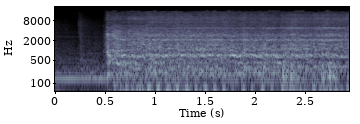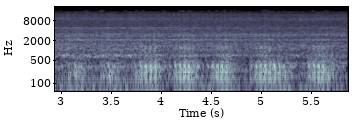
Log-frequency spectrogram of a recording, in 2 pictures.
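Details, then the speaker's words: Vespa ET4 scooter built from a box of eBay parts, on its first start attempt with fuel present and spark uncertain: it catches after a short crank, then runs unevenly with lumpy pulses; the cause is not found, and the owner thinks it is an easy fix. "that didn't sound good did it did not sound good are you uh are you disappointed no because that um is easy fixing i think"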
